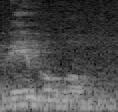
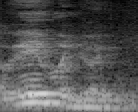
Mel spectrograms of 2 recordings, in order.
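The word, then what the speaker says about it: Weber: 독일 발음을 이 W자가 V자 발음되니까 베버고 미국식으로 하면 W자 U 발음이니까 웨버죠.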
